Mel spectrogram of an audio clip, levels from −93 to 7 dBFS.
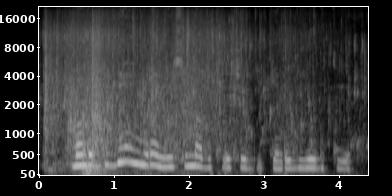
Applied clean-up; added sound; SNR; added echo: none; Bathtub (filling or washing) / Splash, splatter; 9 dB; none.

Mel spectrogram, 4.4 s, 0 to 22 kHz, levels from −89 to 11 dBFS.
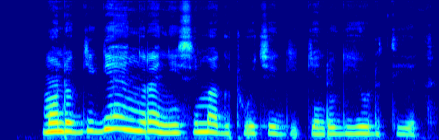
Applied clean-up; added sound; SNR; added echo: none; none; none; none.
